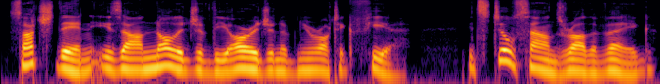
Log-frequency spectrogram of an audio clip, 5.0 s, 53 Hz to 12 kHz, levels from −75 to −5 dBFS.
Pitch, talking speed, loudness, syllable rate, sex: 135 Hz, 195 wpm, -17 LUFS, 5.4 syllables/s, male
